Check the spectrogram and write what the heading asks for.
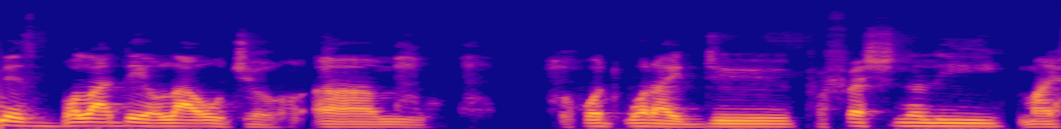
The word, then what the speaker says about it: Bolade Olaojo: So that's BOLADE OLAOJO. It's spelled as it's pronounced, Bolade Olaojo.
